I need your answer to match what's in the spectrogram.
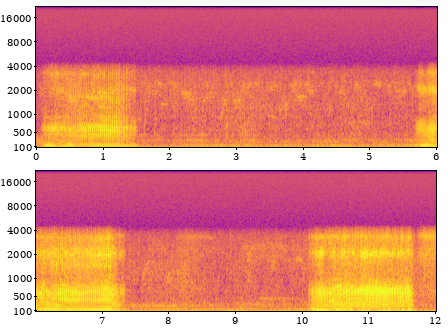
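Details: Pug dog snoring very loudly: loud, rough snores in bursts every four to five seconds, with quieter breathing between them; heavy snoring.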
